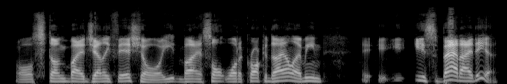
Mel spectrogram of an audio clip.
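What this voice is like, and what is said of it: Put-on accent, slipping. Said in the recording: “my accent's slipping away from me”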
